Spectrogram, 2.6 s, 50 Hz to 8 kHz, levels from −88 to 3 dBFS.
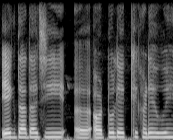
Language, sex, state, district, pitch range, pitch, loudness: Hindi, female, Uttar Pradesh, Lucknow, 235-245 Hz, 240 Hz, -19 LUFS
